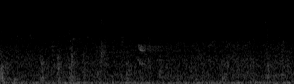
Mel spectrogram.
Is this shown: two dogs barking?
no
